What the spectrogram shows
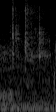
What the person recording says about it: you hear that there's like a metal ball that's inside of there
